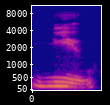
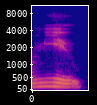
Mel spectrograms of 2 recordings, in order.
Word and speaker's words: mu: it this is pronounced mu or mu or if you know pokemon like mewtwo it's a greek letter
